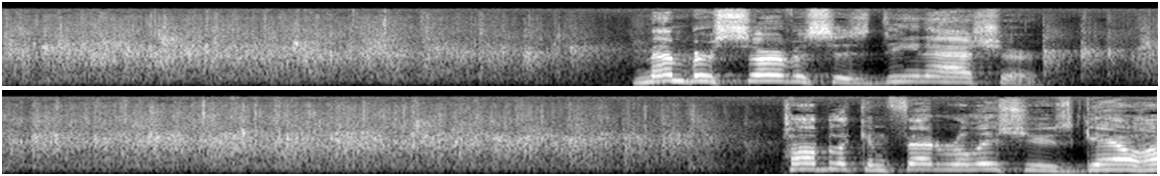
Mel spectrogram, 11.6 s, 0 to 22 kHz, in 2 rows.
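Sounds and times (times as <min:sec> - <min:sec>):
room full of people applauding: 0:00.0 - 0:03.2, 0:05.1 - 0:09.7
speech: 0:03.2 - 0:05.4, 0:09.7 - 0:11.5.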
